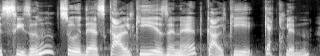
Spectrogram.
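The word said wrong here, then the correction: Koechlin: Kekla. That's how she pronounces it.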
